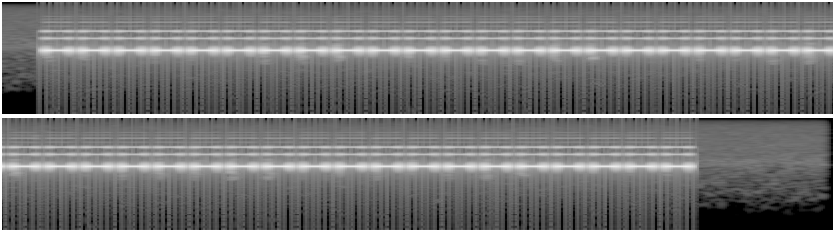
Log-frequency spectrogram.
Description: Evenly repeated beeps. There is no code.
